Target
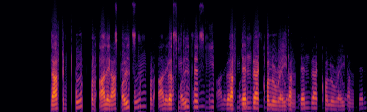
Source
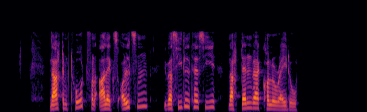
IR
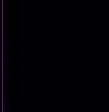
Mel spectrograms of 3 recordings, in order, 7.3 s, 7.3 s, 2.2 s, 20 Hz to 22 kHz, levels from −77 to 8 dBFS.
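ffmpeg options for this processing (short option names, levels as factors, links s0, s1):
-filter_complex "[0:a]aeval=exprs='sgn(val(0))*max(abs(val(0))-0.0266,0)':c=same,asplit=2[s0][s1];[s1]adelay=1170,lowpass=f=960:p=1,volume=0.562,asplit=2[s2][s3];[s3]adelay=1170,lowpass=f=960:p=1,volume=0.24,asplit=2[s4][s5];[s5]adelay=1170,lowpass=f=960:p=1,volume=0.24[s6];[s0][s2][s4][s6]amix=inputs=4:normalize=0"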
